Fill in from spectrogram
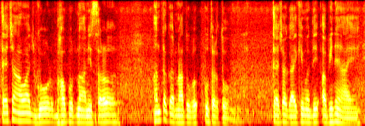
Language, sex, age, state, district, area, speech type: Marathi, male, 45-60, Maharashtra, Nagpur, urban, spontaneous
